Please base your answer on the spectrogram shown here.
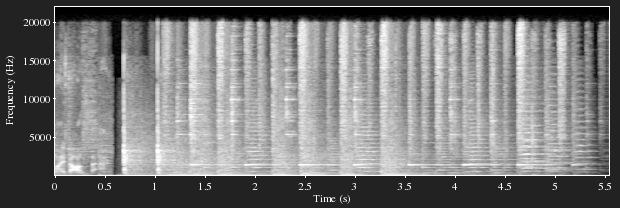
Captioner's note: gavel pounding; dramatic music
